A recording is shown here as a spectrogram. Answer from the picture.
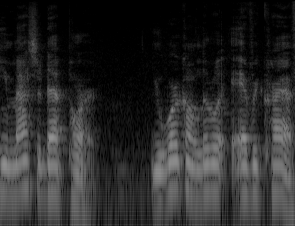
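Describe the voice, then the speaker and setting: At a moderate pace and medium pitch, a man speaks in a passionate tone. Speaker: YouTuber giving life advice. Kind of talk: motivational talk to camera. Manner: passionate, stumbles over words.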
